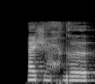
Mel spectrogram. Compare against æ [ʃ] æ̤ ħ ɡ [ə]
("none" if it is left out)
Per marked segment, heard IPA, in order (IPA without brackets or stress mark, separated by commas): ʃ, ə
